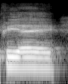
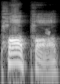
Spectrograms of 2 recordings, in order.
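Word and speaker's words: Papaw: that he it was always pa pa a paa and then she spells it P A P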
